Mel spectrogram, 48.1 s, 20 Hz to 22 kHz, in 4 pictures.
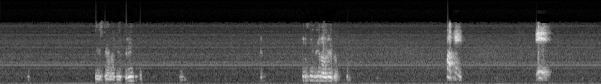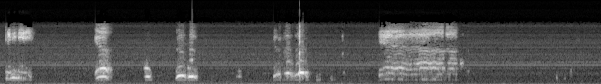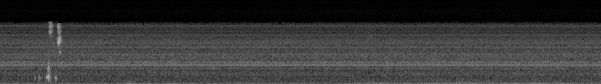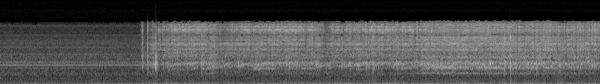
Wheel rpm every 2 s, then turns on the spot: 0, 0, 0, 0, 0, 0, 0, 0, 0, 0, 0, 0, 0, 0, 0, 0, 0, 0, 0, 30, 60, 60, 70, 70.
none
